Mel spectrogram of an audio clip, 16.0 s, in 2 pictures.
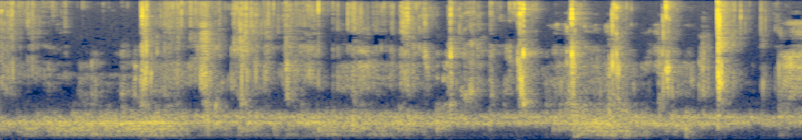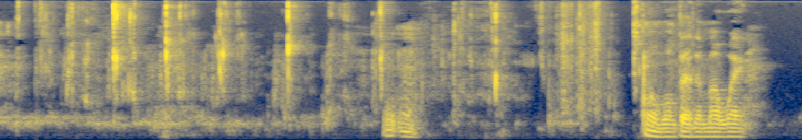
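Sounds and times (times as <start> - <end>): person biting and chewing: 0.0 - 14.1.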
